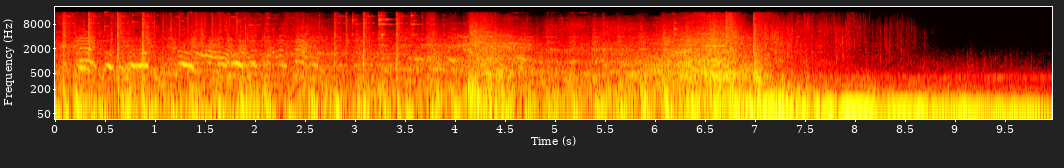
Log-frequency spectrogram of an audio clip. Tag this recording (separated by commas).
Speech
